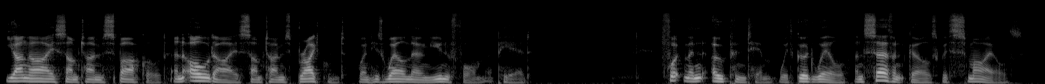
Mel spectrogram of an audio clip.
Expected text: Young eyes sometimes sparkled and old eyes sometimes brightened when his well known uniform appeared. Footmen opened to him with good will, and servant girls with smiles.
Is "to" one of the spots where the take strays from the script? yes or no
yes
